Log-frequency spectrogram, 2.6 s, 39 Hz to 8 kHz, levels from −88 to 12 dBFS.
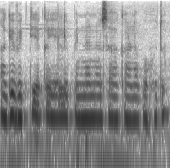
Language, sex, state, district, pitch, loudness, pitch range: Kannada, female, Karnataka, Bangalore, 190 Hz, -15 LUFS, 180-195 Hz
